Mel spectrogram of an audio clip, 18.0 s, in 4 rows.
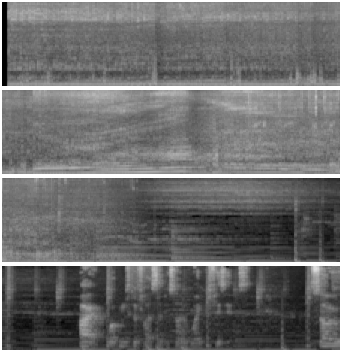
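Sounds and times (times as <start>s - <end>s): car engine revving: 0.1s - 10.8s.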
